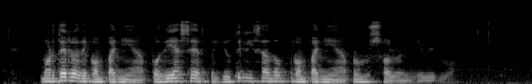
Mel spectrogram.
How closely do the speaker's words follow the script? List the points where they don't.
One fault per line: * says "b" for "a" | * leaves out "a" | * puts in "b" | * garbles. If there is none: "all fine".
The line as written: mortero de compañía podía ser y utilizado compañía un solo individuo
all fine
